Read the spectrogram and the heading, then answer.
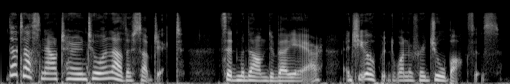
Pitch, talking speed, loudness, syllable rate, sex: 220 Hz, 225 wpm, -17 LUFS, 7.1 syllables/s, female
